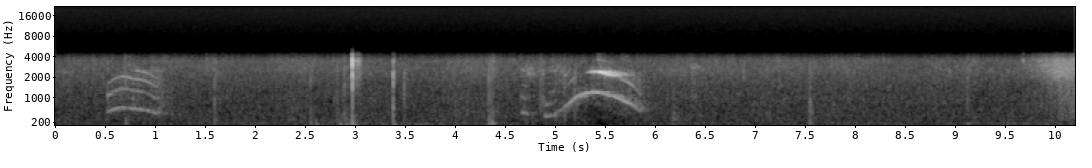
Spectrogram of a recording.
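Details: Kitten siblings hunting for their mother's milk give two high mews: a short falling one early, then a longer cry that climbs and drops, with a few sharp taps and light rustling between.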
